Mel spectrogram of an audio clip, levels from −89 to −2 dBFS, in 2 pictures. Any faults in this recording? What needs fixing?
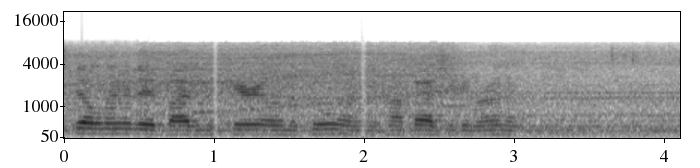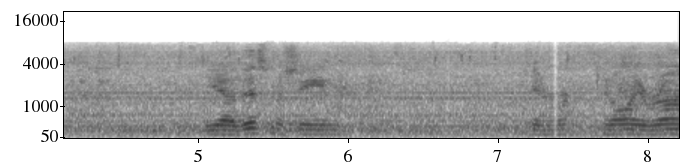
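Clock drift between sender and receiver runs through the whole clip. The sending clock is slow by roughly 3 percent, so the jitter buffer keeps draining and the receiver has to pad it with repeated material. The result is small, unevenly spaced timing hiccups from start to finish. On a waveform, envelope shapes occasionally repeat or stretch slightly. On a spectrogram, vertical seams appear at irregular intervals. The fix is to lock both ends to a common clock or add an adaptive resampler that tracks the rate difference.

Short stalls from a late packet occur at 0.99 s, 1.98 s and 7.36 s. Each time, a packet missed its deadline, the buffer ran empty, and the last sound was held for about 30 ms until playback resumed where it left off. Nothing is lost, but the sound hangs briefly with a faint buzz or dip. On a spectrogram, each stall shows as a horizontal smear of frozen harmonics. 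The waveform shows a short periodic, looped stretch. The fix is to keep a little more jitter-buffer headroom so a single late packet does not empty it.

Repeated timing corrections run from 3.03 to 7.09 s. Here the receiver plays at about 97 percent speed and stretches the audio by roughly 100 ms in total to stay level with the slow sender. The corrections all go in the same direction but are unevenly spaced. The waveform shows many tiny duplicated segments, and the spectrogram shows faint seams where the pieces were spliced. This audio passed through a call codec whose upper limit sits near 8 kHz. The fix is to correct the underlying drift with continuous resampling rather than periodic splicing.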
